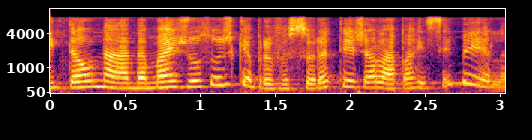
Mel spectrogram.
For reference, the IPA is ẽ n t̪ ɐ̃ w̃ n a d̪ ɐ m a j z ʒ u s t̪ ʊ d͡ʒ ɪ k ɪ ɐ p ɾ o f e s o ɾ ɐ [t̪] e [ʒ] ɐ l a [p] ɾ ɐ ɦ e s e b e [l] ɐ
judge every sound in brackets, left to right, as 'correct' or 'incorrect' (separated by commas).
correct, correct, correct, correct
